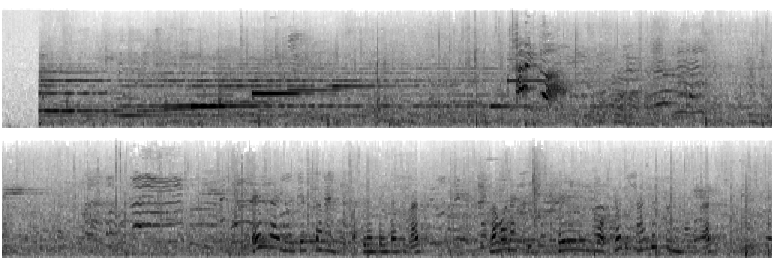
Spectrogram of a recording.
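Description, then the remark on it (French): A gentle park closing-time melody in Japan, of sustained, bell-like tones, plays for the first several seconds while children shout and chatter, their lively voices carrying on alone after the tune fades. “du son que vous allez entendre qui correspond au son de la fermeture du parc, qui est donc une assez douce mélodie”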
